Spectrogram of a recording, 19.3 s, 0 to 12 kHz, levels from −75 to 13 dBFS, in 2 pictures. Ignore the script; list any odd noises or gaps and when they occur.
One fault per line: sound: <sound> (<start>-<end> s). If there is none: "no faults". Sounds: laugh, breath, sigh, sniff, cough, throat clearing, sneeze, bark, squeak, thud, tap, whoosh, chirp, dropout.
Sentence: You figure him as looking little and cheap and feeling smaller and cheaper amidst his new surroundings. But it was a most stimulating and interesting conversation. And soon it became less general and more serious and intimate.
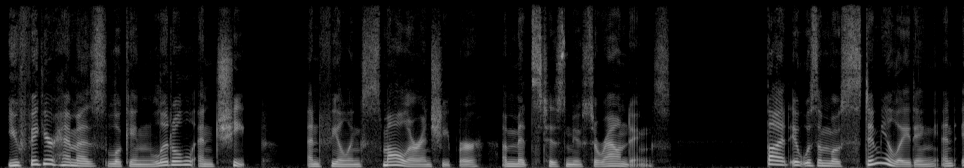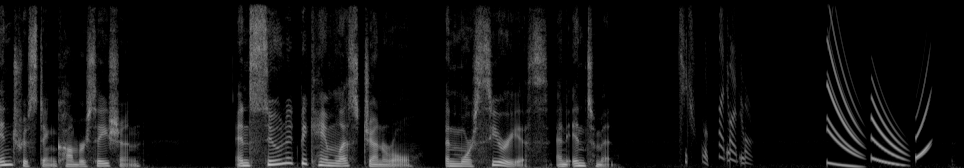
sound: chirp (16.4-17.2 s)
sound: chirp (17.9-19.0 s)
